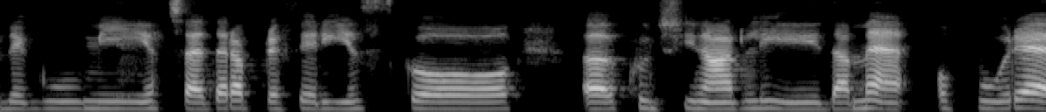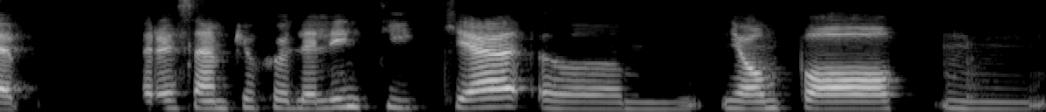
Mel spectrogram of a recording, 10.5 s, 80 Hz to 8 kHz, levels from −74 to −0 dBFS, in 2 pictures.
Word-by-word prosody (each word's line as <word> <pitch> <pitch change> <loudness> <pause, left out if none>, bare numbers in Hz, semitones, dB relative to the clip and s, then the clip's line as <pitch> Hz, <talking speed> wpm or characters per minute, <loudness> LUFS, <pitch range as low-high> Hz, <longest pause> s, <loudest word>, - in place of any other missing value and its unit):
legumi, 185 0 -9
eccetera, 190 +1 0
preferisco, 180 -1 -4 0.3
ehm, 180 0 +3
cucinarli 180 -2 -1
da 175 0 -1
me. 175 -3 +4
Oppure, 195 - +2 0.5
per 190 0 -3
esempio 195 +1 -1
con 205 -2 -8
le 190 - -1
lenticchie, 225 +1 +2
uhm, 180 0 -11
ne 195 -2 -3
ho 185 - +4
un 185 0 -8
po', 185 -1 +2
uhm, 180 - -19
185 Hz, 110 wpm, -23 LUFS, 180-200 Hz, 0.5 s, me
